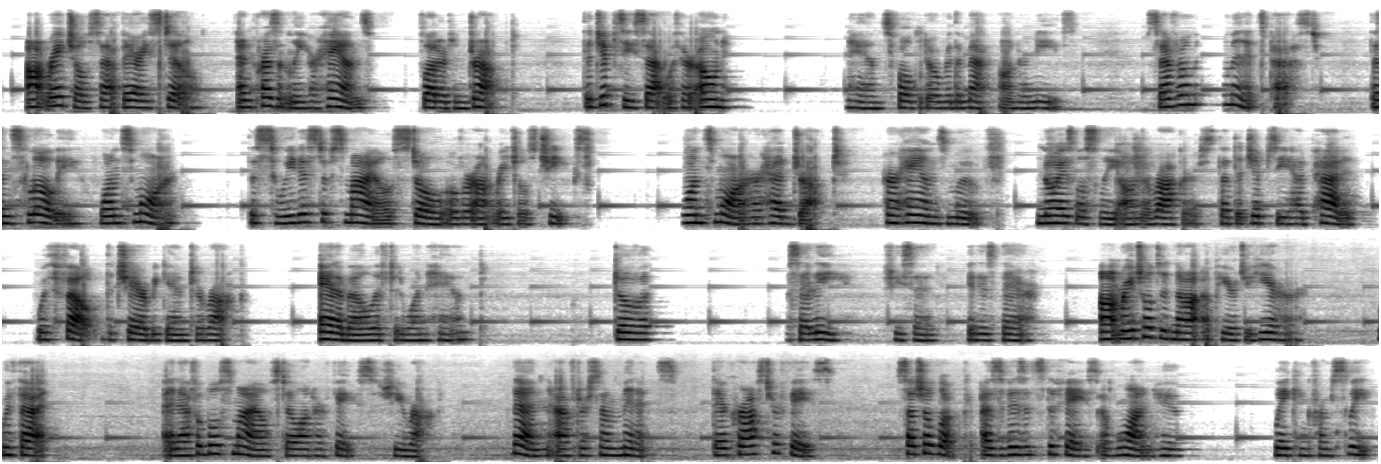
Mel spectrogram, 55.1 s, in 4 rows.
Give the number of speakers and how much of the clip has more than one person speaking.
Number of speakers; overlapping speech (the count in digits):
1, no overlap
